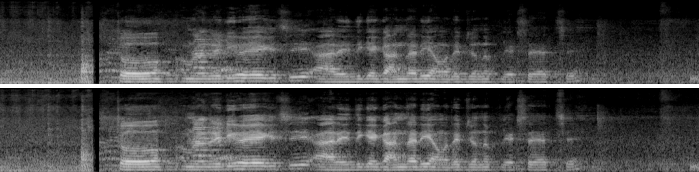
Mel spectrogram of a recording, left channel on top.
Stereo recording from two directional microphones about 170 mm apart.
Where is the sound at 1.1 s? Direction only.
5° left (ahead or behind).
